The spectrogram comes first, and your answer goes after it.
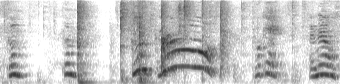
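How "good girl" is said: high, swooping dog praise; excited praise. Real, not acted. Owner praising the dog mid-course, excited praise. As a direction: coo it high and pleased.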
